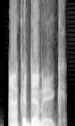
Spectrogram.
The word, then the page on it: academic: British English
